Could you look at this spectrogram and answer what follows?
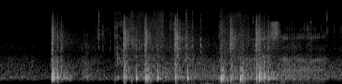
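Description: Distant gunfire in Escape from Tarkov: a burst of sharp, irregular cracks and pops spread over a few seconds, some clustered in quick runs, at moderate level against a steady background hiss.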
